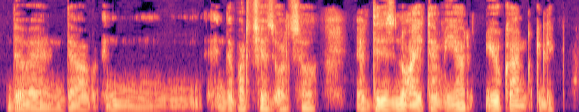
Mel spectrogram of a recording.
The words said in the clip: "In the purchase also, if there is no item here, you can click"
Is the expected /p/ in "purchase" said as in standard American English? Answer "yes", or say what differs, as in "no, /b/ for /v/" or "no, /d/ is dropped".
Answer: no, /b/ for /p/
